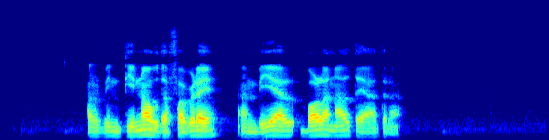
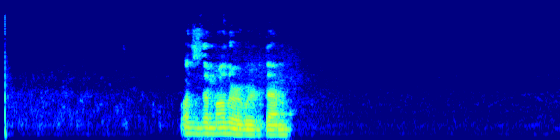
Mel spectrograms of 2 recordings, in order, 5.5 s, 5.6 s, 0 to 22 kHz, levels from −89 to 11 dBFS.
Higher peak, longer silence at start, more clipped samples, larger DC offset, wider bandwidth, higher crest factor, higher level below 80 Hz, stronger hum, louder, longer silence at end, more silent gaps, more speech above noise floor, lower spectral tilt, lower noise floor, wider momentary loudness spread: first, -8 dBFS vs -12 dBFS; second, 0.85 s vs 1.8 s; neither; neither; second, 9.6 kHz vs 14 kHz; about the same, 22 dB vs 24 dB; about the same, -70 dBFS vs -74 dBFS; neither; first, -27 LUFS vs -30 LUFS; second, 1.5 s vs 2.7 s; neither; about the same, 50 dB vs 50 dB; first, -7 dB/octave vs -5 dB/octave; about the same, -77 dBFS vs -79 dBFS; first, 16 LU vs 11 LU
